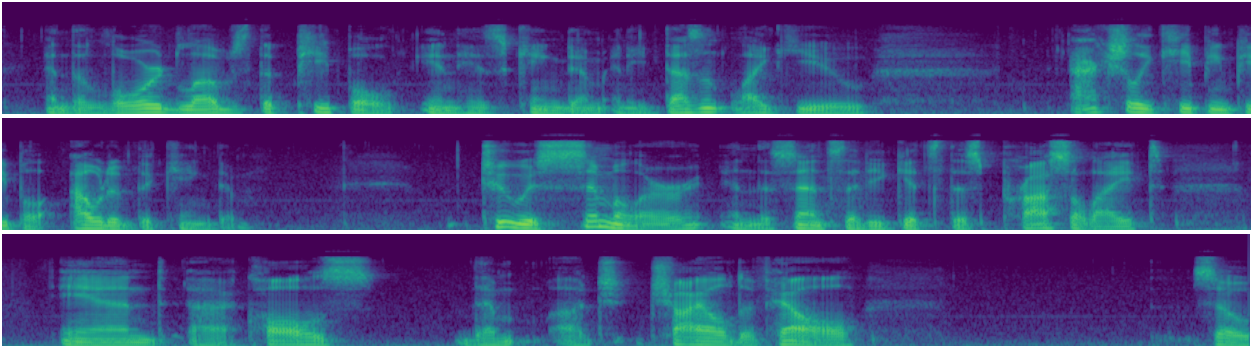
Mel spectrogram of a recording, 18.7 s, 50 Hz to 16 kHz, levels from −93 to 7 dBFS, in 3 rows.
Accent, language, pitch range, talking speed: American, English, 95-120 Hz, 130 wpm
